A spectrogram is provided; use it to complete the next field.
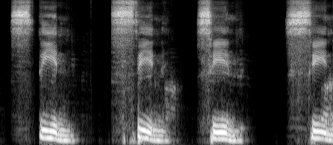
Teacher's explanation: سین بھی جو ہے زبان کے بیچ کے حصے سے ادا ہوتا ہے، زبان کے بیچ کا حصہ سین، سین۔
